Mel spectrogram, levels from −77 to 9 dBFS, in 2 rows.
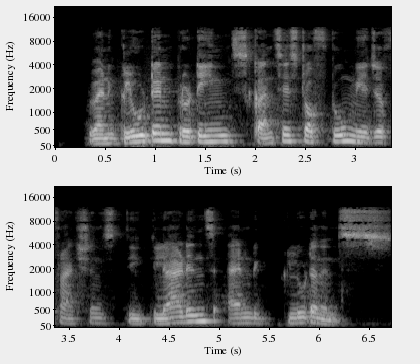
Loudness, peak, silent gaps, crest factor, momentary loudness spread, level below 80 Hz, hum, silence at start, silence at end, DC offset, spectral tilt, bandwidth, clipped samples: -18 LUFS; -2 dBFS; none; 16 dB; 13 LU; -58 dBFS; none; 0.35 s; 0 s; under 0.1%; -4.5 dB/octave; 12.5 kHz; under 0.1%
